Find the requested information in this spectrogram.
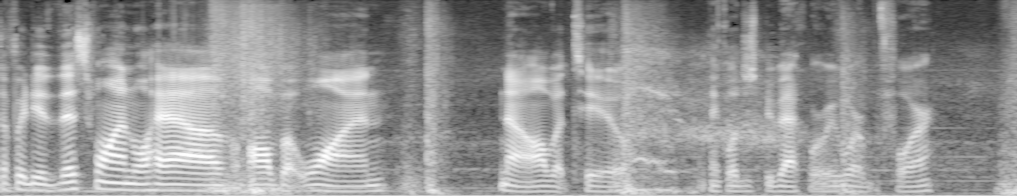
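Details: Adult male speaker; speech.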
